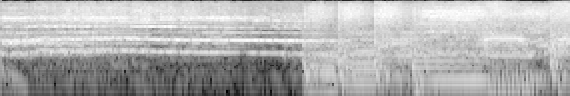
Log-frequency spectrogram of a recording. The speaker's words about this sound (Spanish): Radioactiva, la emisora de los conciertos en Colombia. Este es el gallo.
